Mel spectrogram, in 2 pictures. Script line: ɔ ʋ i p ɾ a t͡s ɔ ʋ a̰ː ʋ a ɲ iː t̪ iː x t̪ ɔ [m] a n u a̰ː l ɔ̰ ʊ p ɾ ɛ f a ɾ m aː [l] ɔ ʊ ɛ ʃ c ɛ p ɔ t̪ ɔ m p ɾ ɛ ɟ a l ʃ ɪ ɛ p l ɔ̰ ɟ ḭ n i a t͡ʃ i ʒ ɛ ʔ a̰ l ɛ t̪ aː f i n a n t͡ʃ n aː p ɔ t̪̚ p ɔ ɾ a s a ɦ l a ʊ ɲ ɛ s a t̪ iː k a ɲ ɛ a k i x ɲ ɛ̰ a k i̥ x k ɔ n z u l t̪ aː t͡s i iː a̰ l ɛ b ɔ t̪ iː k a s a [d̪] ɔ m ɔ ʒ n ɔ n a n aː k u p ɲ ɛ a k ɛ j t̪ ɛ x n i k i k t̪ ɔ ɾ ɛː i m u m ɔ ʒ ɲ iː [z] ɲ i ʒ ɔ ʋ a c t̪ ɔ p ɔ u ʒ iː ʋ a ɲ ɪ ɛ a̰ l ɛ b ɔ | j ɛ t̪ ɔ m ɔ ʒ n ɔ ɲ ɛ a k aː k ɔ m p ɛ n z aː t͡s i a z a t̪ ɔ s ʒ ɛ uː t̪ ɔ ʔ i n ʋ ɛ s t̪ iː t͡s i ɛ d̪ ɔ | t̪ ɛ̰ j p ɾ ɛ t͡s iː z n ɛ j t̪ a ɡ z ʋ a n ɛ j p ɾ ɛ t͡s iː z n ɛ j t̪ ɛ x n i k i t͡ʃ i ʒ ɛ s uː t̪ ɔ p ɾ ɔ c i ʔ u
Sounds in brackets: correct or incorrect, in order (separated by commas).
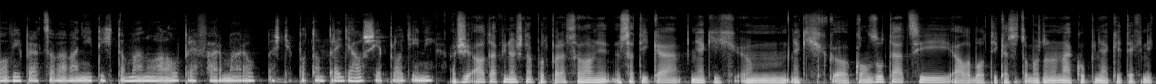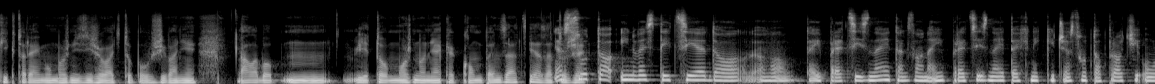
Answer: correct, incorrect, incorrect, correct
